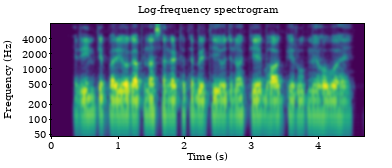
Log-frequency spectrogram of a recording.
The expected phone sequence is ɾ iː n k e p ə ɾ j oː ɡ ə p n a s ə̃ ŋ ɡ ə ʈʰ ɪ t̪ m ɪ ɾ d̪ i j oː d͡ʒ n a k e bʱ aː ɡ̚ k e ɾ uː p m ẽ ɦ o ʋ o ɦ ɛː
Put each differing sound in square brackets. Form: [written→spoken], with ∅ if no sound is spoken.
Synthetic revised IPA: ɾ iː n k e p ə ɾ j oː ɡ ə p n a s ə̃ ŋ ɡ ə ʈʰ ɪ t̪ [m→b] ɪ ɾ [d̪→t̪] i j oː d͡ʒ n a k e bʱ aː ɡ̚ k e ɾ uː p m ẽ ɦ o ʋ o ɦ ɛː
